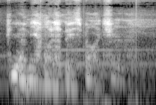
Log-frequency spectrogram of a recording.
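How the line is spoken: Murmured reply. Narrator (Italian): mormorò poi in risposta

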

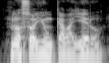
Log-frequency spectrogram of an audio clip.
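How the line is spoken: Plain. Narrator (Spanish): le respondió Augusto

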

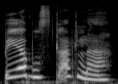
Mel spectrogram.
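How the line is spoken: Shouting. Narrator (Spanish): gritó

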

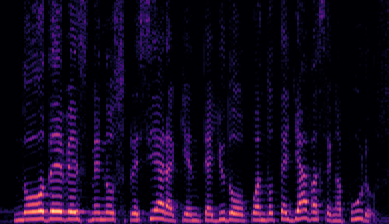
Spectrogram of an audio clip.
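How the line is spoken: Angry king exclaiming. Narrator (Spanish): volviéndose iracundo, el rey exclamó

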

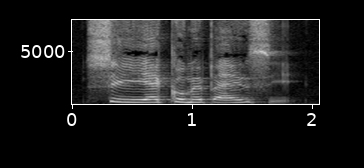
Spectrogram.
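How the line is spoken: Moaned. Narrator (Italian): geme Teo

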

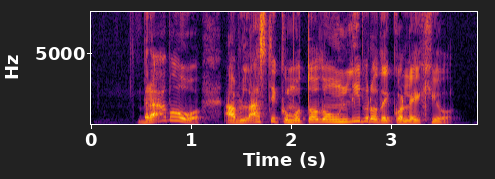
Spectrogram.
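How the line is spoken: Rascals shouting with laughter. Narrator (Spanish): gritaron los pillos esos, de la risa

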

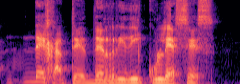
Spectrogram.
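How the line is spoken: Growled by old man. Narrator (Spanish): gruñó el viejo y harapiento hippie

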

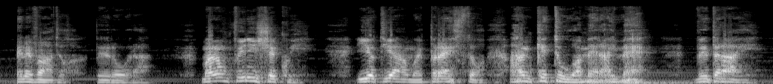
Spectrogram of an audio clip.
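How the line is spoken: Angry yell. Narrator (Italian): il mezz'uomo mi urlò con voce collerica

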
